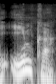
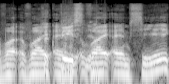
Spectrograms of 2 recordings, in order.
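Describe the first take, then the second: First: The acronym is read as one word. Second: The acronym is spelled out letter by letter. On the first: "Я всегда читал это по-русски «имка»" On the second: "только недавно мне сказали, что это"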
